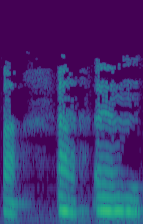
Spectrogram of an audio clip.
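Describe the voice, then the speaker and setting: Speaking very slowly with a flat delivery, a middle-aged woman from mainland China shares a personal faith testimony at church. Though emotional and fervent, she stammers and repeats often, her mid-range voice husky on a dull lo-fi recording.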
